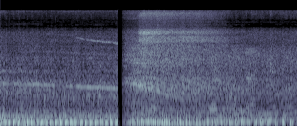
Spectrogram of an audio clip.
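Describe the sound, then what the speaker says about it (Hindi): A motorcycle with a loose, sagging chain runs on a test ride, its engine thumping in a close, rapid, steady pulse that cuts out for an instant before rising again and settling back into the same beat. "गाड़ी का ट्रायल मार रहा हूँ मैं"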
